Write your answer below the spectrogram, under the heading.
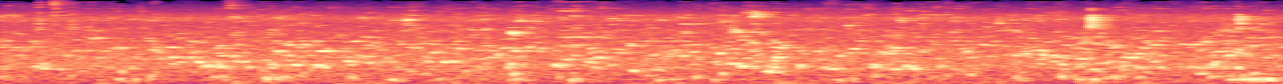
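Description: Steady rain falling, an even patter of countless drops, with a few sharper drip ticks about four seconds in.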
